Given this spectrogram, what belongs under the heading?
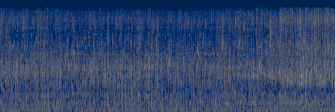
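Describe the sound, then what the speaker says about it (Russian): A small, lively stream of clean, cool water runs off Lyubich island on the Desna river and spills into a river channel near a ford, giving a steady, close, continuous rush and trickle throughout. "И вот по обычаю тут же какой-то ручеек впадает в районе этого брода, где выход с этого брода."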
